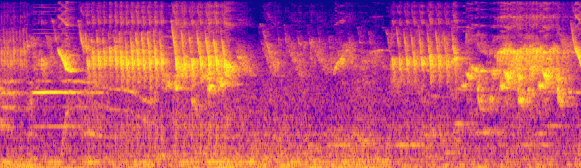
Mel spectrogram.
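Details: Canary singing as a lure to get non-singing canaries to start: high, buzzy, rolling trills in bursts separated by short pauses, with a faint low hum in the background.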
